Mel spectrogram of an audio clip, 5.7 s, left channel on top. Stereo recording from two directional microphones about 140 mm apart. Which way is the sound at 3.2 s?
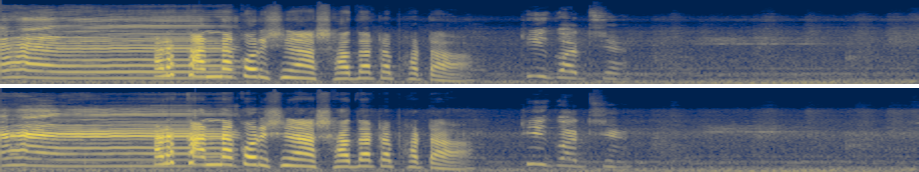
40° left (ahead or behind).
